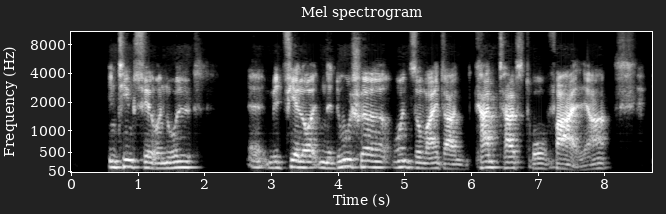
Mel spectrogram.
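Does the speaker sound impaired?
Yes: spastic tetraparesis; birth injury, cord around neck, oxygen loss up to 15 minutes, all four limbs, facial paralysis; slightly hoarse from many speeches; difficulties controlling speech.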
